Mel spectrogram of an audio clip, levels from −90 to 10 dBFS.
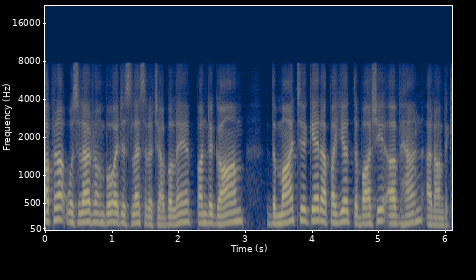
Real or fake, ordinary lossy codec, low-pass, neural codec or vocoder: fake; none; none; codec, 16 kHz, 0.2 kbps, FocalCodec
